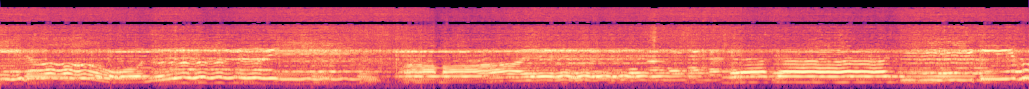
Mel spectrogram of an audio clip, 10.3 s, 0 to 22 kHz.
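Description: English Columbia No. 201 acoustic gramophone playing a 78 rpm shellac record of a Japanese popular song, with a vocal line sung with heavy vibrato over steady accompaniment. It has the thin, bass-light sound of an acoustic soundbox.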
